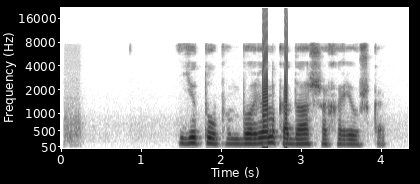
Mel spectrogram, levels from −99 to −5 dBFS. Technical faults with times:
2.53-2.83 integer overflow

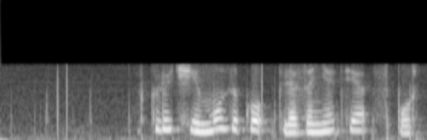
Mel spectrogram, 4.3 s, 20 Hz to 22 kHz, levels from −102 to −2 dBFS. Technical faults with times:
0.57-0.68 loud pop
2.61-2.63 loud pop

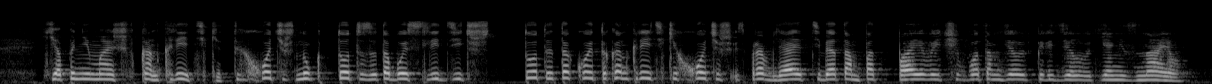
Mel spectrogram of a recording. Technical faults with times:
9.01-12.13 adaptive stream at a lower bitrate

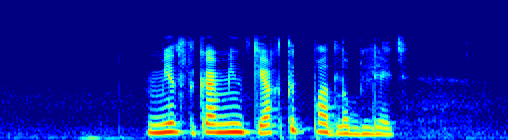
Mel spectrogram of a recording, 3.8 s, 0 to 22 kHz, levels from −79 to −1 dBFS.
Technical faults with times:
none

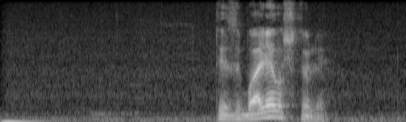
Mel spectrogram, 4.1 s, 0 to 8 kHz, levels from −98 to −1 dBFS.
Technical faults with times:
0.00-4.07 mains hum

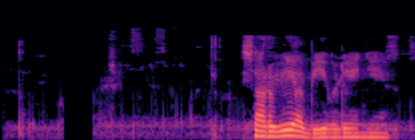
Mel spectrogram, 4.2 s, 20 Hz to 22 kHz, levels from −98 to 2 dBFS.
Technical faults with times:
0.63-0.92 playback stall
0.92-2.09 catch-up at higher speed

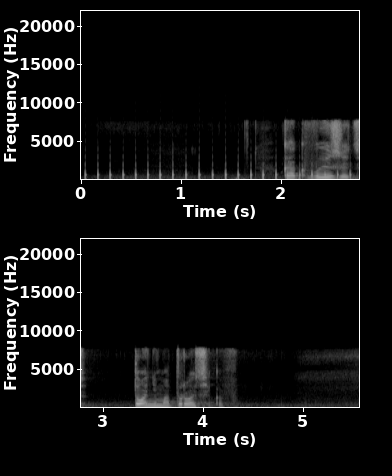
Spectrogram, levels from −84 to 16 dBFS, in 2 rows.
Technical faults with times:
0.04-2.70 train of clicks

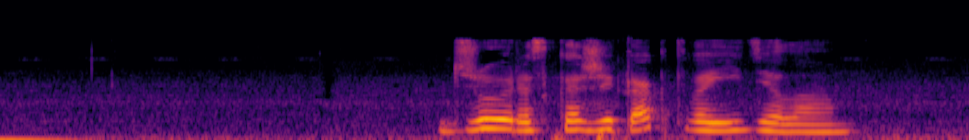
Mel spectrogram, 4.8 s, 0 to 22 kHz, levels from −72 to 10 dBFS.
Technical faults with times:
1.62-1.67 corrupt frame decoded
3.11-3.16 corrupt frame decoded

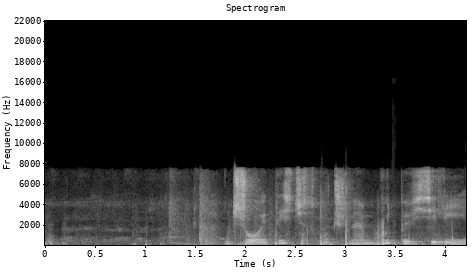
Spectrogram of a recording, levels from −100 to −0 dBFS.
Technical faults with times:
3.48-3.50 chunks out of order

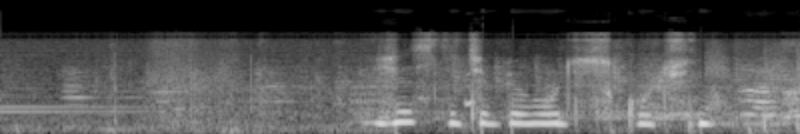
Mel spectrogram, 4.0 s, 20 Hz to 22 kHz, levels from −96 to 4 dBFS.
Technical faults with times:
0.00-4.00 gain pumping

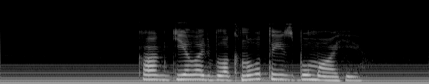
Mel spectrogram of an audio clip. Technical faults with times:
0.00-4.29 mains hum

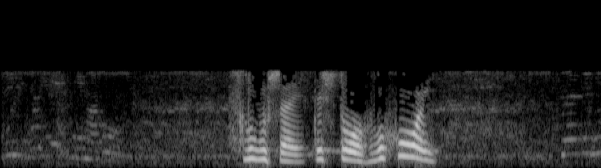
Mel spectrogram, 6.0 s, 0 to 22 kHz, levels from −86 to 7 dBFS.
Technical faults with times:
0.00-6.02 iLBC codec
5.52-5.62 lost iLBC frames

